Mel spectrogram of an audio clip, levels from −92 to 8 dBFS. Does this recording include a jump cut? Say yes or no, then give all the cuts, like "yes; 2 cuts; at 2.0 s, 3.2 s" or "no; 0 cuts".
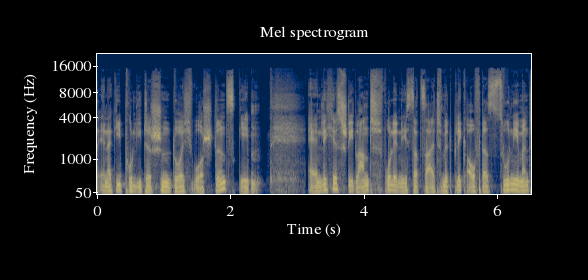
yes; 1 cut; at 3.9 s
